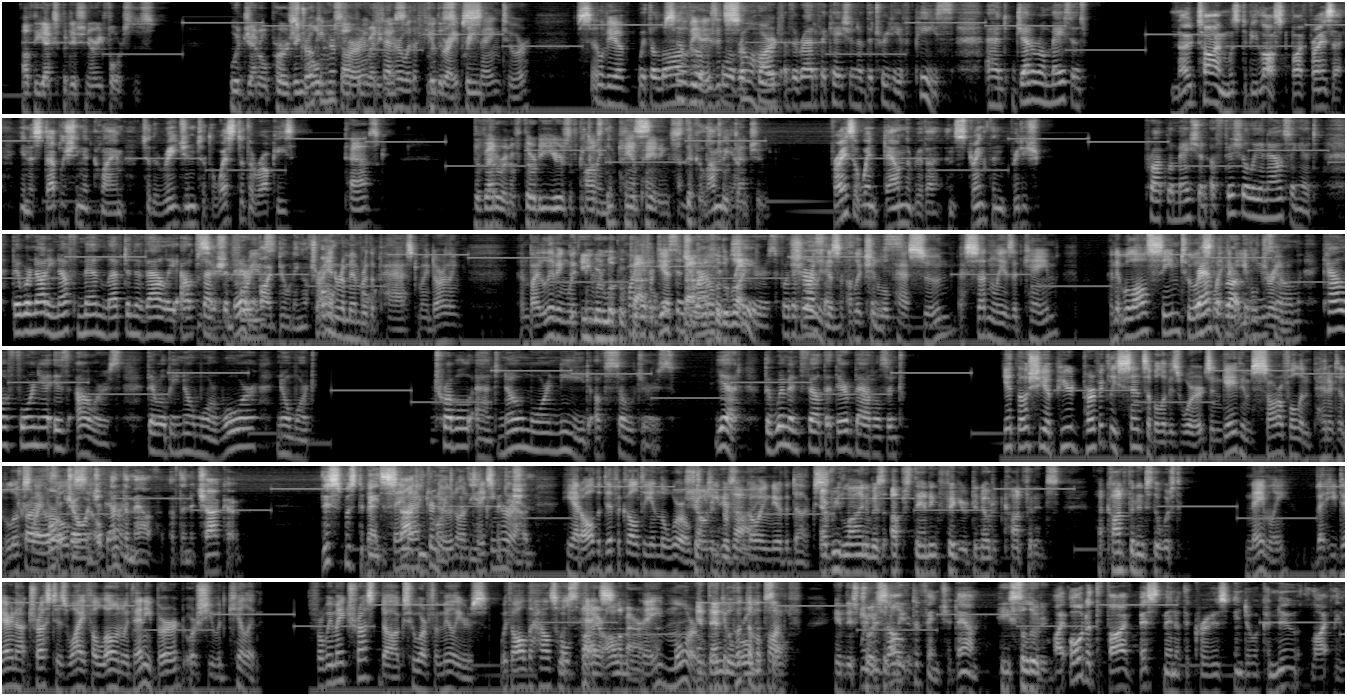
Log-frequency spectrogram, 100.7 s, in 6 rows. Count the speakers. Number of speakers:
4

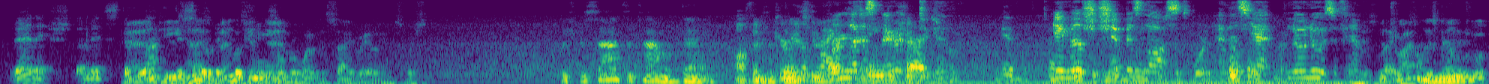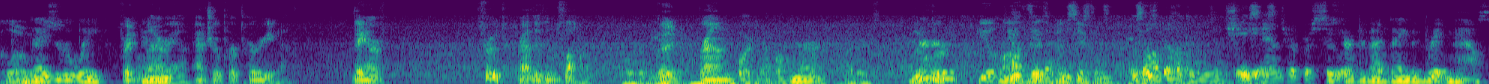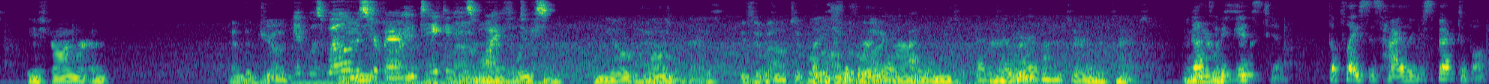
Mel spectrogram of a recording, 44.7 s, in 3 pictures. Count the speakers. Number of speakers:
8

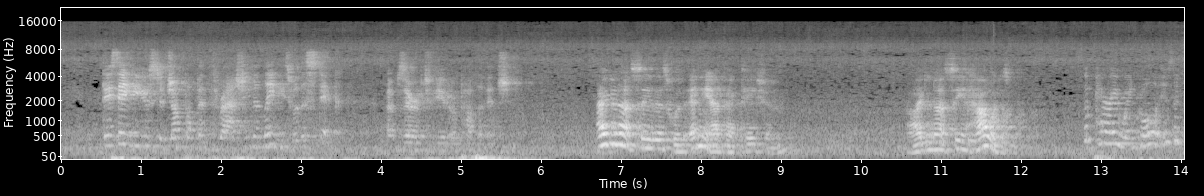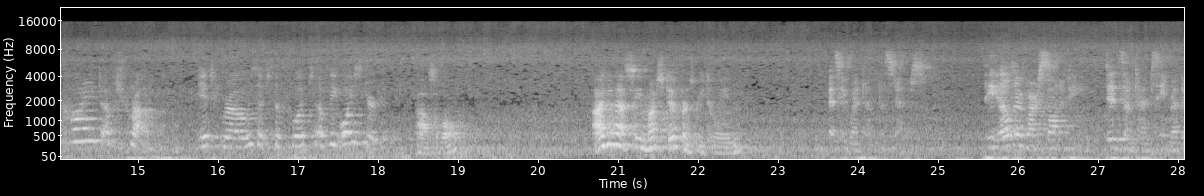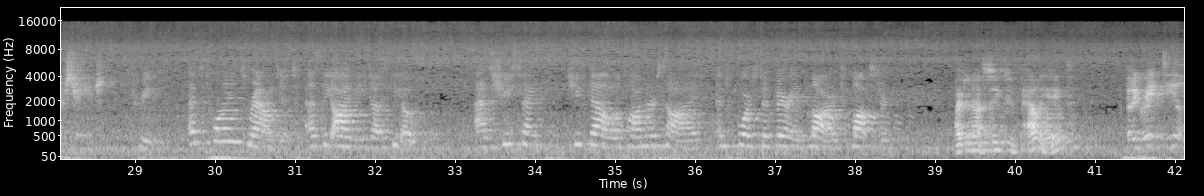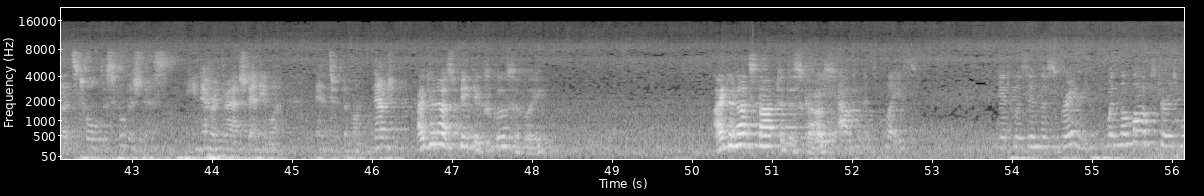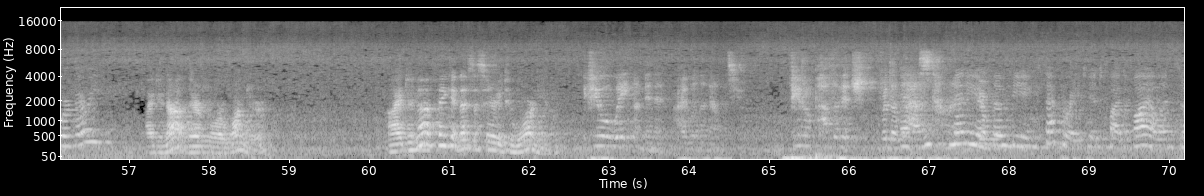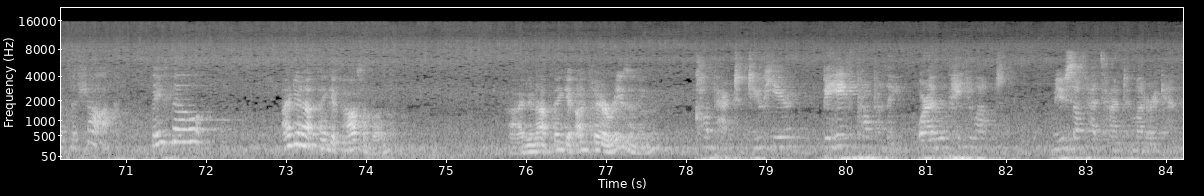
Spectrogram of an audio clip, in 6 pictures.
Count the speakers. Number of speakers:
3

